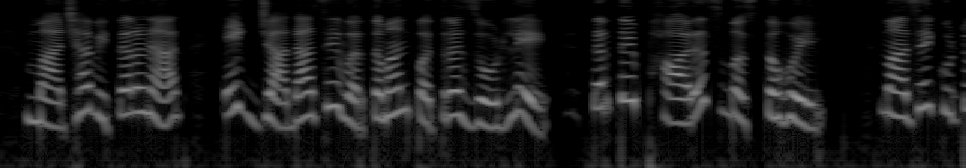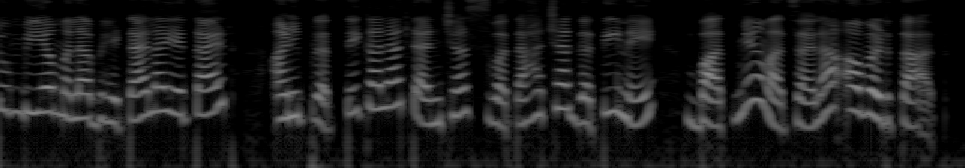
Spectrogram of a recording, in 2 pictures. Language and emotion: Marathi, happy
